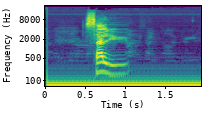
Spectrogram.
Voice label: greeting, french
